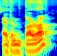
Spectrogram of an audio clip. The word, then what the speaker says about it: Edinburgh: capital city over here Edinburgh not Edinburg as many people pronounce Edinburgh and then we have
